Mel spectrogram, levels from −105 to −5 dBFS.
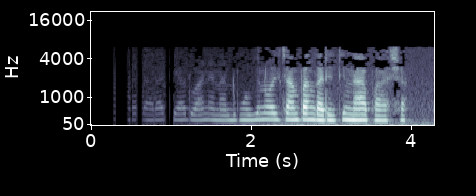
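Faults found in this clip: Watery, swirly texture throughout, nothing above 5.9 kHz. Likely MP3 compression at a low bitrate, around 24 kbps. Weak spectral lines drop in and out, unlike steady lowpass filtering.

Truncation distortion on a fade: the fade-in from 0.00 to 2.58 s is gritty, worst from 0.00 to 1.79 s. Undithered low-bit gain stage, roughly 10-bit. Clears once level rises, unlike codec artefacts.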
